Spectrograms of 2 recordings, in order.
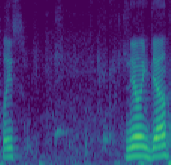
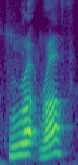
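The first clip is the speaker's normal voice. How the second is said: loud, higher, emphatic burst; rough; 5 semitones higher, 12 dB louder than usual. Shown as a demonstration. Coach contrasting rough with gentle, forceful burst. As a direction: hit the word hard and suddenly. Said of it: "like that really".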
